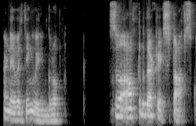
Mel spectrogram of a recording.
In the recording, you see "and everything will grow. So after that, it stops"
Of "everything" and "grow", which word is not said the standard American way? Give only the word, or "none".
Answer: everything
